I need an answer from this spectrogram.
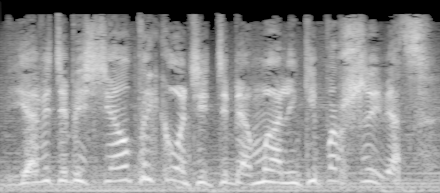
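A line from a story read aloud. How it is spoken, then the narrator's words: Hissed near ear. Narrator (Russian): прошипел над ухом у Джейка чей-то голос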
